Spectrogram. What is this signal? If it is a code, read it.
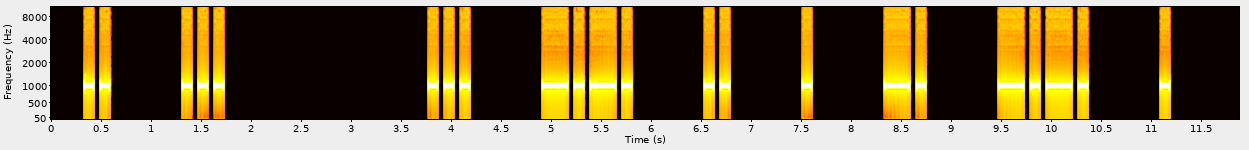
Morse code, heard as a keyed tone, about 15 wpm, spaced as for 8 wpm, 1000 Hz. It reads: IS SCIENCE
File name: qotdfiles / 8wpm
